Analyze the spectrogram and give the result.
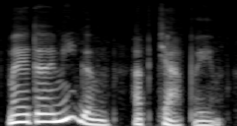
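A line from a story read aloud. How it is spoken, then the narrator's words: Gentle. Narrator (Russian): ласково сказал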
